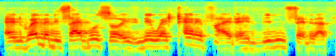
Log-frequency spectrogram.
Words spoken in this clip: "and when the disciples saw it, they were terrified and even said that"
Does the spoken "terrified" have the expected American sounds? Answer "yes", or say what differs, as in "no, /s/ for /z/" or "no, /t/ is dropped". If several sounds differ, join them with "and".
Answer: yes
